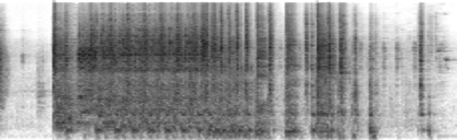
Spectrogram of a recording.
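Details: John Deere riding mower with Briggs & Stratton engine that would not start and barely turned over: cranks, catches roughly, stumbles into sputters and pops, then dies; hard, rough start, possibly out of gas; later fixed by valve adjustment.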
